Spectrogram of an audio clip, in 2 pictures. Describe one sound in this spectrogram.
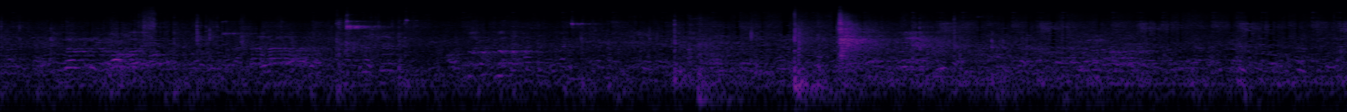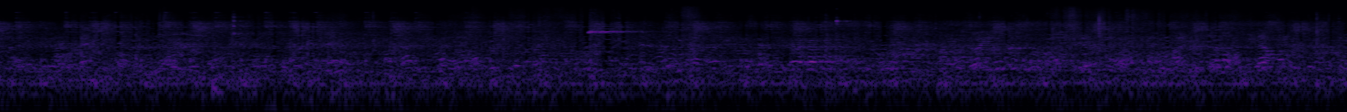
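Young men shout to each other across an echoing sports hall.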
